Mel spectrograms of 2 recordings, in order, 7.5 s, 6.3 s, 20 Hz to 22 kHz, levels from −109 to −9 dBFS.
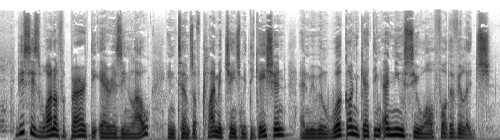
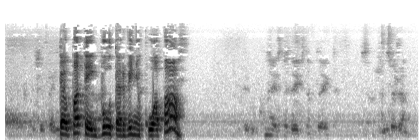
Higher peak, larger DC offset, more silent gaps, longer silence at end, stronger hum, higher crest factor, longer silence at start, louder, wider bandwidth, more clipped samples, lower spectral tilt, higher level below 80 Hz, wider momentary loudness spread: about the same, 0 dBFS vs 0 dBFS; neither; neither; second, 0.2 s vs 0.4 s; neither; about the same, 16 dB vs 18 dB; second, 0 s vs 0.75 s; second, -17 LUFS vs -13 LUFS; first, 15 kHz vs 9.6 kHz; neither; about the same, -6 dB/octave vs -6 dB/octave; first, -46 dBFS vs -58 dBFS; first, 8 LU vs 5 LU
